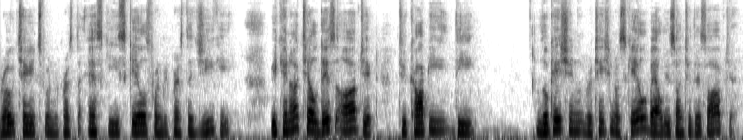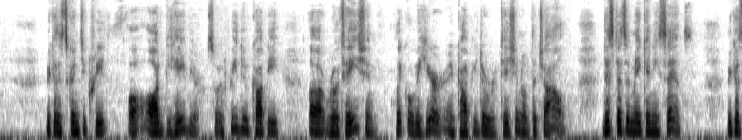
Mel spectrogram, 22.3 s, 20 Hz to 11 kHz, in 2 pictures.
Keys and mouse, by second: 0.1 right click, 0.9 s, 1.7 right click, 2.2 g, 3.1 right click, 8.5 right click, 10.8 right click, 13.5 click, 16.1 click, 17.2 click, 19.3 click.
